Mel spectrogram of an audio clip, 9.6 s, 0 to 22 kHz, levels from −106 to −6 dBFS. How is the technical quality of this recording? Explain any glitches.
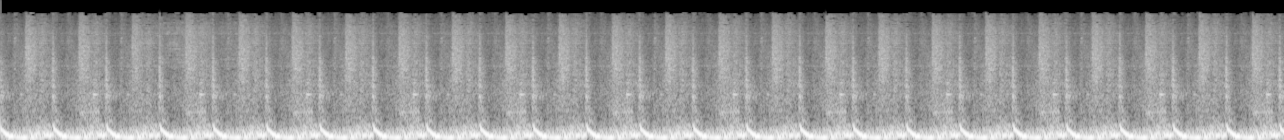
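The recording has one fault, mild hard clipping throughout. Peaks exceed the signal path's limit by about 2 dB and are cut flat. Roughly 2 percent of samples are affected, giving a brief crackle on the loudest moments.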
